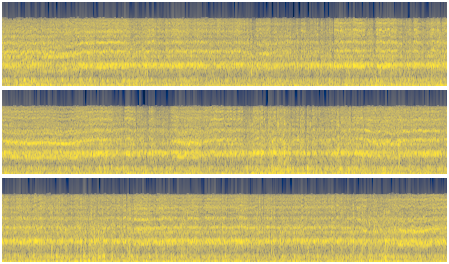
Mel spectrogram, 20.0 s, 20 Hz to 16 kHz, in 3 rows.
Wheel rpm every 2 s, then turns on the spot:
210, 230, 230, 220, 220, 230, 230, 230, 230, 230.
none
